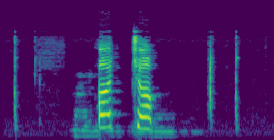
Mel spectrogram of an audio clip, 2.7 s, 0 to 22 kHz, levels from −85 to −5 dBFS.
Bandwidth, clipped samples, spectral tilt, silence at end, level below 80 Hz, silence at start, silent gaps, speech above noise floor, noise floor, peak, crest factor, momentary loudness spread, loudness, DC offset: 9.6 kHz; under 0.1%; 1 dB/octave; 0.35 s; -78 dBFS; 0.8 s; none; 34 dB; -51 dBFS; -2 dBFS; 20 dB; 24 LU; -14 LUFS; under 0.1%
